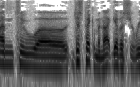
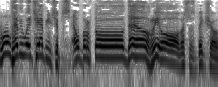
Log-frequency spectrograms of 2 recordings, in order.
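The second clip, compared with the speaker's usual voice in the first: horrible fake Spanish accent, pitched up; 9 semitones higher, 3 dB louder than usual. Announcing the next match to listeners in the chat room, stupid fake accent. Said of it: "without the stupid, fake, horrible accent".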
